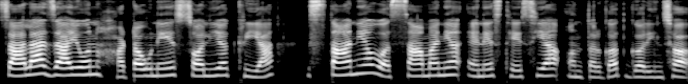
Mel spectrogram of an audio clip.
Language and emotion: Nepali, neutral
